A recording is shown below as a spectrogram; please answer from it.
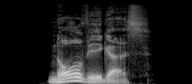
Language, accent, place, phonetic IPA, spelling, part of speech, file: German, Germany, Berlin, [ˈnɔʁˌveːɡɐs], Norwegers, noun, De-Norwegers.ogg
- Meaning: genitive singular of Norweger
